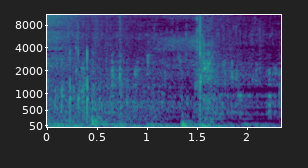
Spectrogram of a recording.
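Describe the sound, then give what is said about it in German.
Water pours into a mixture with a steady, gurgling splash for a couple of seconds, fairly quiet, with no one speaking. “Dann Wasser.”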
